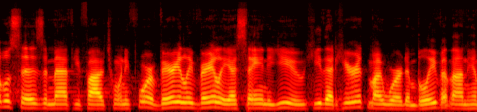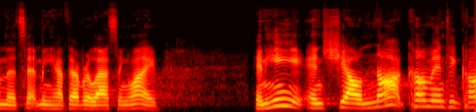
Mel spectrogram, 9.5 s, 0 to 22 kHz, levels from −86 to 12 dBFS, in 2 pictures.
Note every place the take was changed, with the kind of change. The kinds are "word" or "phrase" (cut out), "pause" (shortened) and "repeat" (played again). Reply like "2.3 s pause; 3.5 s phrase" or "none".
none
